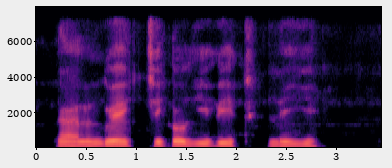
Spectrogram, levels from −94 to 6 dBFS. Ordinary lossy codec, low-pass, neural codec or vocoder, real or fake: none; 7.2 kHz; codec, 44.1 kHz, 7.8 kbps, DAC; fake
